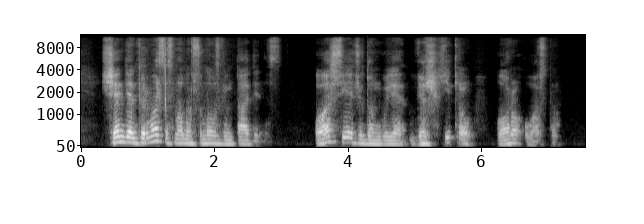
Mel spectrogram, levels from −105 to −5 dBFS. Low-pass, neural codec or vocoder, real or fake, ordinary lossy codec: 10.8 kHz; codec, 44.1 kHz, 3.4 kbps, Pupu-Codec; fake; AAC, 48 kbps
